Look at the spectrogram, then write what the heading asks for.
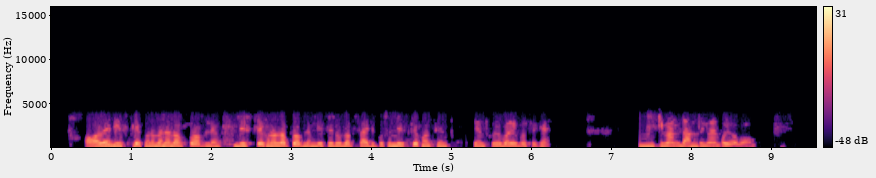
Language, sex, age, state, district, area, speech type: Assamese, female, 18-30, Assam, Majuli, urban, conversation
